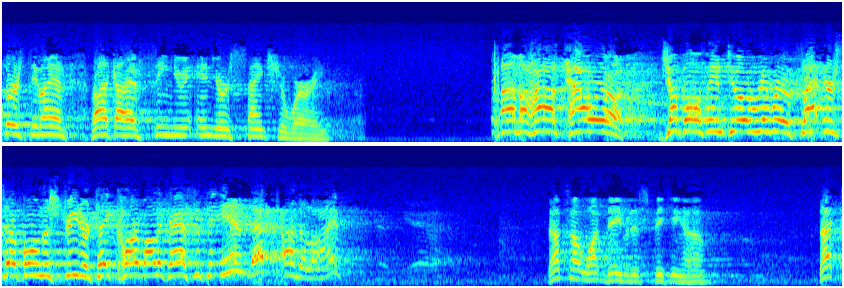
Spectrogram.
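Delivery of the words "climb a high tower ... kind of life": loud rising preacher's cry; preaching climax. Acted. Preacher warning the congregation, loud and driving. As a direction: hammer out the list at full force.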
